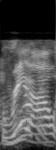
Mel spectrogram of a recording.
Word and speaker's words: Real: so by the way, so they pronounce it Real Salt Lake. Like Real Madrid, obviously not one of the best teams in the world, but Real, it means royal, so it's Royal Madrid.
